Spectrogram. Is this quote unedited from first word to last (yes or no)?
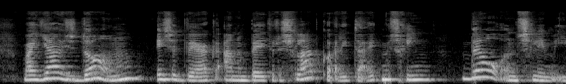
yes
